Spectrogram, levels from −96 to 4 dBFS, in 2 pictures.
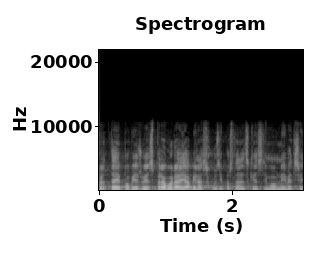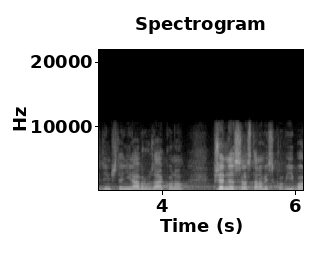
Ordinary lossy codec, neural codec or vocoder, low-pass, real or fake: MP3, 96 kbps; vocoder, 48 kHz, 128 mel bands, Vocos; 10.8 kHz; fake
